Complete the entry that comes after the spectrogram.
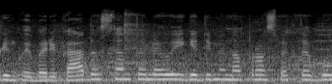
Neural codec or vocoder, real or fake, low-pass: none; real; 14.4 kHz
